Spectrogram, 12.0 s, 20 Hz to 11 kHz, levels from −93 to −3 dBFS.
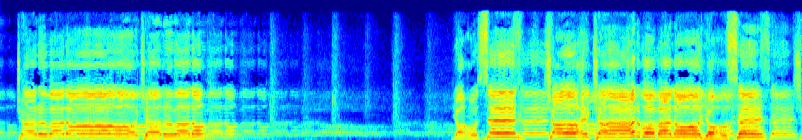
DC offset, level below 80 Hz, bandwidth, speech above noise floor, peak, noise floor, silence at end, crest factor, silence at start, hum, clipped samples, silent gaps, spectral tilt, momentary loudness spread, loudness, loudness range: under 0.1%; -76 dBFS; 10.5 kHz; 30 dB; -4 dBFS; -51 dBFS; 0 s; 18 dB; 0 s; none; under 0.1%; none; -1.5 dB/octave; 12 LU; -22 LUFS; 16 LU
